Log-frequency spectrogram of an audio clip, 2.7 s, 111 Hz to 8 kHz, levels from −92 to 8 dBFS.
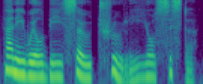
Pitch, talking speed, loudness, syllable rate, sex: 160 Hz, 155 wpm, -18 LUFS, 3.9 syllables/s, female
